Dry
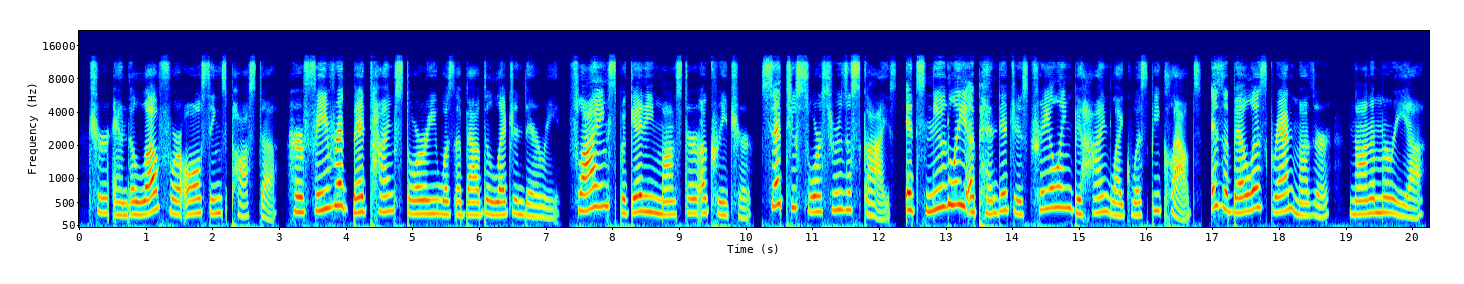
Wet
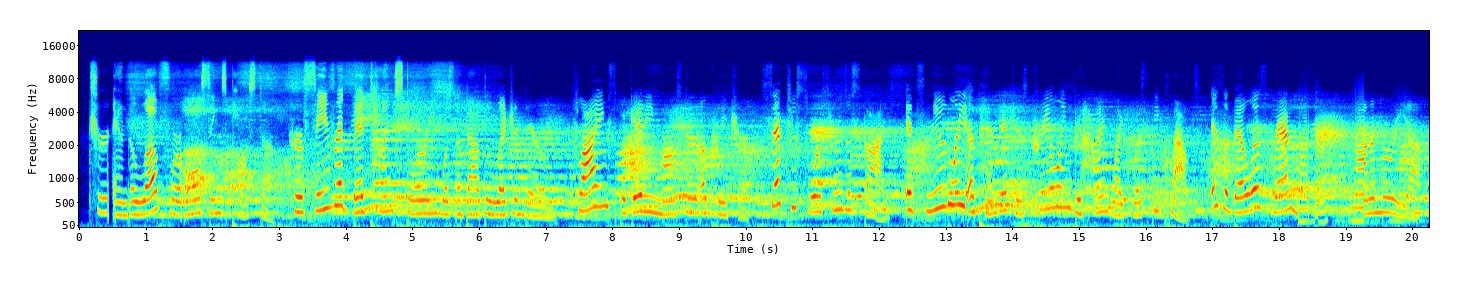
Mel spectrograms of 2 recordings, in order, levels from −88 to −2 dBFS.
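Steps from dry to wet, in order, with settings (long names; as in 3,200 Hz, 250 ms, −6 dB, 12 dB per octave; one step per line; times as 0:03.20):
0:18.28–0:19.27: sub-harmonics by changed cycles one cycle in 2, inverted
feedback delay with all-pass diffusion 690 ms, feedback 42%, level −6 dB
low-pass filter sweep 7,600 Hz → 2,500 Hz, 0:05.27–0:06.82
level −1 dB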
